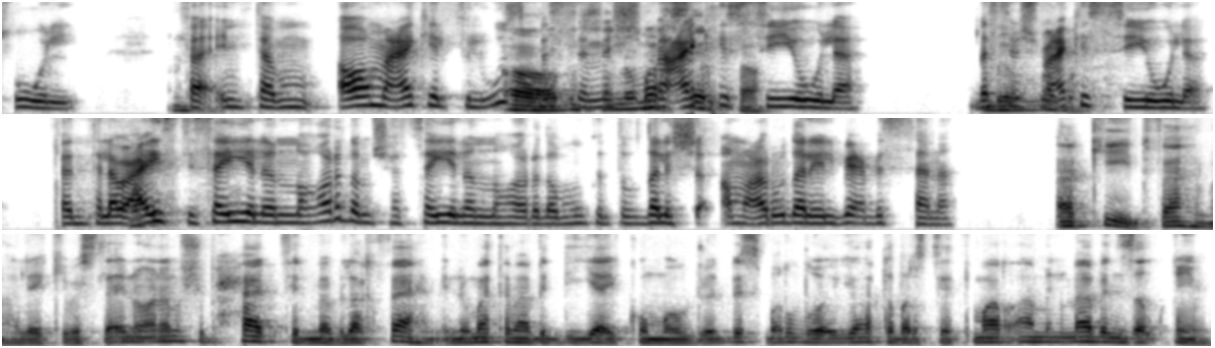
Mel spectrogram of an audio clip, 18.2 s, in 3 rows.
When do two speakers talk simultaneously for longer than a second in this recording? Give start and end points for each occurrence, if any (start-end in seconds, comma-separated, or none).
2.5-3.9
